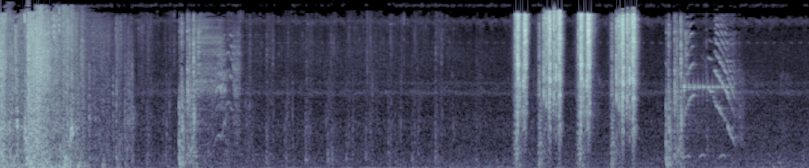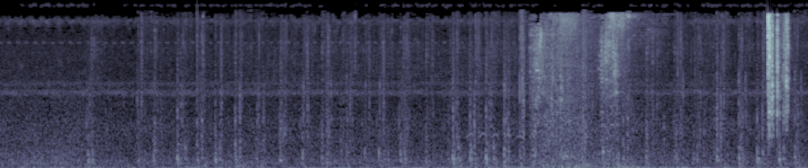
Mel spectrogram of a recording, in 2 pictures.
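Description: Footsteps patter quickly across a wooden floor.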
